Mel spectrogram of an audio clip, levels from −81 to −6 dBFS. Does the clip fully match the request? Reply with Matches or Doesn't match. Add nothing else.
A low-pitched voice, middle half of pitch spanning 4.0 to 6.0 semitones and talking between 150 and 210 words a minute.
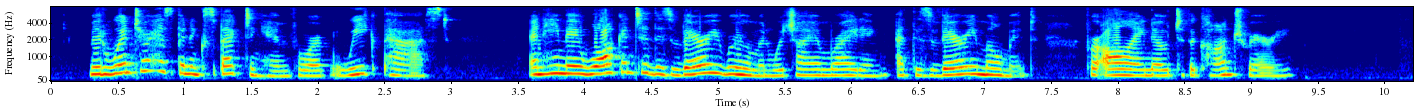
Doesn't match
